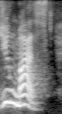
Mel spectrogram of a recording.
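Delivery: firm insistent demand to a mentor; emphatic command. Retold or imitated. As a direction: lay down "You must." as an order, no room to refuse. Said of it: "That's emphatic".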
